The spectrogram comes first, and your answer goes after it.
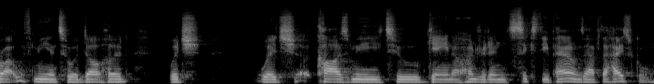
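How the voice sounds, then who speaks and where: On a very clean recording with a silent background, a man with a New York accent speaks at a moderate pace in a medium pitch and a monotone, flat intonation. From Brooklyn, New York City. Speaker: fitness coach. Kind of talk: personal testimony in interview.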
